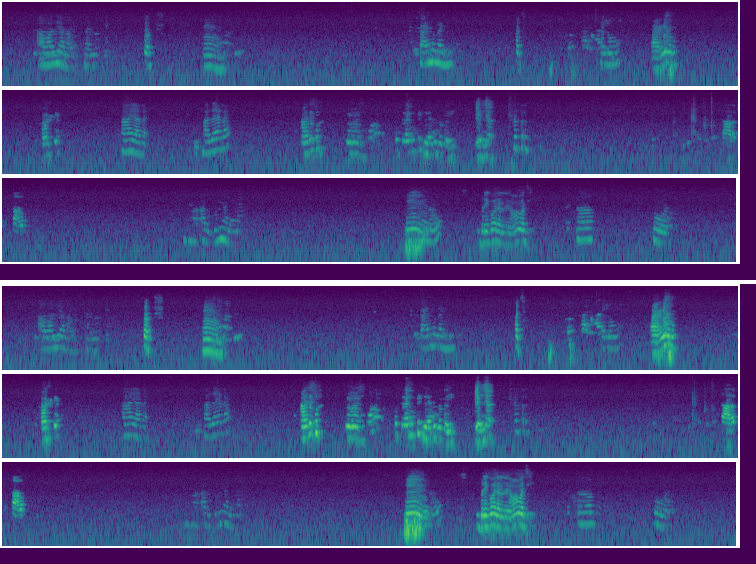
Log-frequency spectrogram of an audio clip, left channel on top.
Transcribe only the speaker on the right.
चल हम्म
<unintelligible>
काही नाही <inaudible>
आवाज येतोय कुत्र्यांवर चिडल्या ग बाई <unintelligible>
तार तार <inaudible>
हम्म
ब्रेक व लागला आवाज माझ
